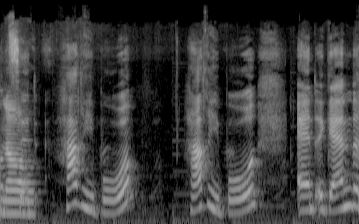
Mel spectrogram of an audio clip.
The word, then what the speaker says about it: Haribo: We pronounce No. it Haribo.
